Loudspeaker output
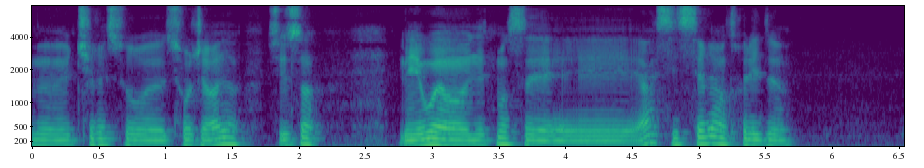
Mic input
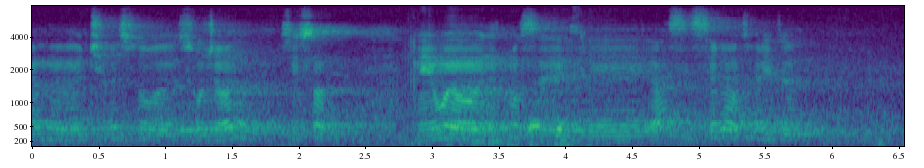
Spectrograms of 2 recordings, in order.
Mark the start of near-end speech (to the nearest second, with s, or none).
3 s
